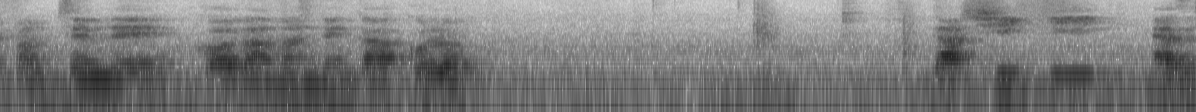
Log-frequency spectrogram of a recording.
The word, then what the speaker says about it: dashiki: this is a nice dashiki. And the pronunciation, donshiki. So you see that even the phonetics have shifted to something that's more readily pronounceable by Africans there.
